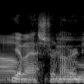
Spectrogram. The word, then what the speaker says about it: Mastronardi: Mastronardi.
